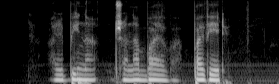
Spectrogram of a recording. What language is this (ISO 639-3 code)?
rus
